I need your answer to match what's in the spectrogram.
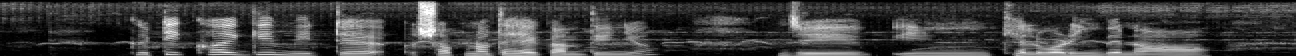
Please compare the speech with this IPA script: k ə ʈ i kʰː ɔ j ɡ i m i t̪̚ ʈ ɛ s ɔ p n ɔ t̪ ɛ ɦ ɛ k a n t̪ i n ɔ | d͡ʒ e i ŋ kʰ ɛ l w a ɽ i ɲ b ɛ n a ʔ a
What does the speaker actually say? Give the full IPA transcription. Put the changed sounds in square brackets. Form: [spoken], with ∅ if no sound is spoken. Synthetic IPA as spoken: k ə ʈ i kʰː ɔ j ɡ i m i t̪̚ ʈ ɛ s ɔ p n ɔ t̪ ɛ ɦ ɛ k a n t̪ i [ɲ] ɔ | d͡ʒ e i [ɲ] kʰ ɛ l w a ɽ i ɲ b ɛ n a ʔ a

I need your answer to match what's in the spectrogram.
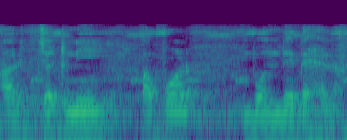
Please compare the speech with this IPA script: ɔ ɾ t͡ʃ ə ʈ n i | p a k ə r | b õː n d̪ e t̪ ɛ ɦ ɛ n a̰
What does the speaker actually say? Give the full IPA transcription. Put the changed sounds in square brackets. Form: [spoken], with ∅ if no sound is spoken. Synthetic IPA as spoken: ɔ ɾ t͡ʃ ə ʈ n i | p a [p] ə [ɽ] | b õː n d̪ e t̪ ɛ ɦ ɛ n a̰

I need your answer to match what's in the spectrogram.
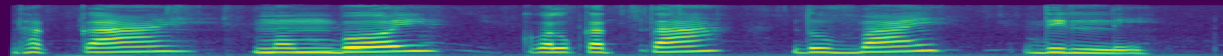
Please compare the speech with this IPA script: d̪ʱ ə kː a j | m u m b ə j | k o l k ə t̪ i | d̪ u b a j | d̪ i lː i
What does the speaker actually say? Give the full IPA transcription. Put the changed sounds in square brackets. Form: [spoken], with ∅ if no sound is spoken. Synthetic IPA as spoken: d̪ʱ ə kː a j | m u m b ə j | k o l k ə t̪ [a] | d̪ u b a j | d̪ i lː i

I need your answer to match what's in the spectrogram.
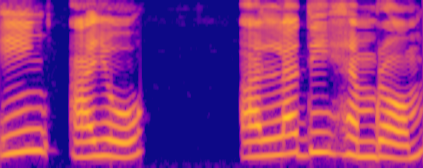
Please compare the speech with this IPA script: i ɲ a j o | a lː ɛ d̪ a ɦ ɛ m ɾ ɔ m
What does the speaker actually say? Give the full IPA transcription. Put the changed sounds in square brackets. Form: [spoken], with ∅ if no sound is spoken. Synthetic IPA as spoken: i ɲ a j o | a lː [a] d̪ [i] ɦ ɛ m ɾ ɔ m

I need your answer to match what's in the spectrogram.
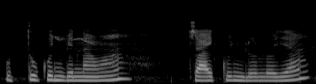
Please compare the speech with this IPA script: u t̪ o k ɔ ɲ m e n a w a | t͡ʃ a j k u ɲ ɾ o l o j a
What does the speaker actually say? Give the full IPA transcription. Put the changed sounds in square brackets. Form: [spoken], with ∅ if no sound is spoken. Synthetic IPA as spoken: u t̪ [u] k [u] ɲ [b] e n a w a | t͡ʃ a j k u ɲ [l] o l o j a

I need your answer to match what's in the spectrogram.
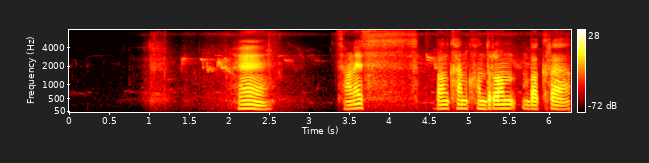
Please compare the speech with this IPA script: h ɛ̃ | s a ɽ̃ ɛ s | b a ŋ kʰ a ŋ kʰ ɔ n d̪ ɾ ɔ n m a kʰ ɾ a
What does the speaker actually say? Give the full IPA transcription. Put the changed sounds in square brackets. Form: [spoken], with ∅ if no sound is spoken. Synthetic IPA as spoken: h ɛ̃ | s a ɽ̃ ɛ s | b a ŋ kʰ a [n] kʰ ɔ n d̪ ɾ ɔ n [b] a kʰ ɾ a

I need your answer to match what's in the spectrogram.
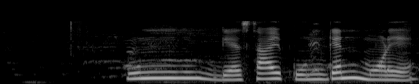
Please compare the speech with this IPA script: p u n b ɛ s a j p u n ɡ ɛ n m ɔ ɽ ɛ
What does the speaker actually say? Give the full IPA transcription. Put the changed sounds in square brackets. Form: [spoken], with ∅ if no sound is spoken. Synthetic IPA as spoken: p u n [ɡ] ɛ s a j p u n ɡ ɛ n m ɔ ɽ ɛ

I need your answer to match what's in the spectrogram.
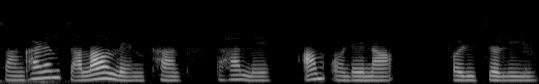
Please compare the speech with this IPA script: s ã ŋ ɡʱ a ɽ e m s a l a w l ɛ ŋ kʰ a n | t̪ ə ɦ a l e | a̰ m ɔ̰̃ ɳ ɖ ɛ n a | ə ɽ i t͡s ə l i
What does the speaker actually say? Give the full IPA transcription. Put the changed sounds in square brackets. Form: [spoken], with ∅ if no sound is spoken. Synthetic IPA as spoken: s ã ŋ ɡʱ a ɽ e m [t͡s] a l a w l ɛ [n] kʰ a n | t̪ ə ɦ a l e | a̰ m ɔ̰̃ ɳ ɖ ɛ n a | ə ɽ i t͡s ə l i

